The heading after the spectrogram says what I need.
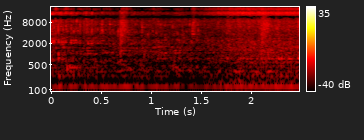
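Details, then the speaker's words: Whirlpool top-load washer draining after the rinse, going into the final spin; steady low pump hum with water rushing through, even and unbroken, draining nice and fast, normal. "Goes, you can hear it draining nice and fast. The drain there."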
